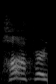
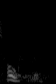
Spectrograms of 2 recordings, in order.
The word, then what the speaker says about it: Hofer: People mispronounce our name. It's always Hoffer this, Hoffer that, Phil Hoffer. Yeah, and everybody knows it's Hofer.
